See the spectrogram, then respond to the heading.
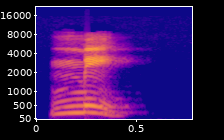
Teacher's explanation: So the S we don't pronounce.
